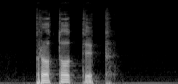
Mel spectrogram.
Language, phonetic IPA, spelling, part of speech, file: Polish, [prɔˈtɔtɨp], prototyp, noun, Pl-prototyp.ogg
